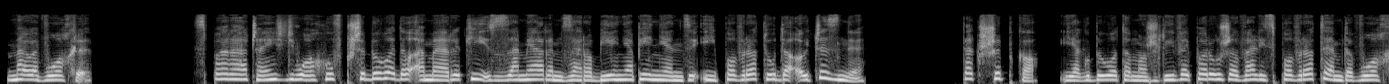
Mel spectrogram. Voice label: Male Wlochy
